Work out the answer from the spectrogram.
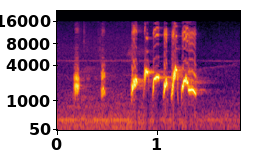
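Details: Red-whiskered bulbul in morning singing training: two soft single notes, then a quick run of five or six bright, slurred whistles within half a second.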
